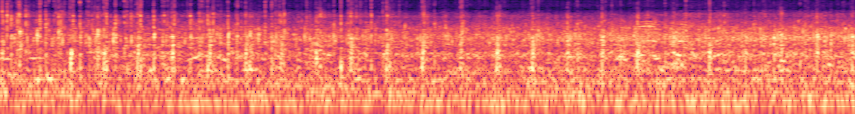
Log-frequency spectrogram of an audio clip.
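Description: Stadium crowd at a football match: many scattered, irregular handclaps over a murmur of voices, steady throughout.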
